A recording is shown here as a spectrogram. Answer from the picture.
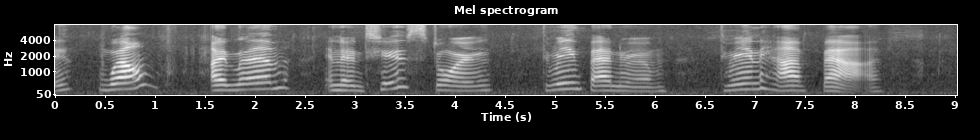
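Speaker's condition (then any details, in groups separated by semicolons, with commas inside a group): Cerebral palsy; affects balance; affects speech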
